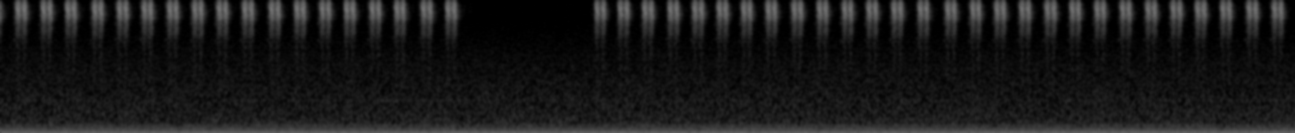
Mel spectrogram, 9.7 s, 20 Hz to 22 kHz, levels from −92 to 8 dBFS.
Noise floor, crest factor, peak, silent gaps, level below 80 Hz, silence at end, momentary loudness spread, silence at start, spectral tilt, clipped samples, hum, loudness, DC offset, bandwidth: -57 dBFS; 18 dB; -18 dBFS; none; -58 dBFS; 0 s; 2 LU; 0 s; -2.5 dB/octave; under 0.1%; 50 Hz at -55 dBFS; -34 LUFS; under 0.1%; over 20 kHz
